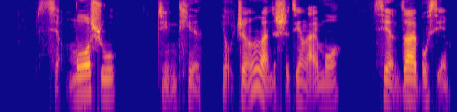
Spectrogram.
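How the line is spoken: Lowered voice. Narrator (Chinese): 墨界压低了声音

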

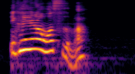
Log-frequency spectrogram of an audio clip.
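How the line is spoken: Stunned, loud. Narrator (Chinese): 刘双双愣住了 朝男子大声道

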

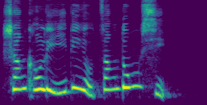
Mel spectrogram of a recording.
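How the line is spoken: Shrill voice. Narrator (Chinese): 镊子尖声说

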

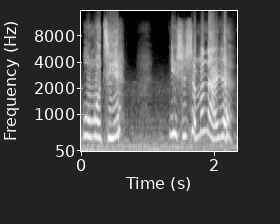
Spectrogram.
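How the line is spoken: Loud shout. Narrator (Chinese): 落日霞大叫

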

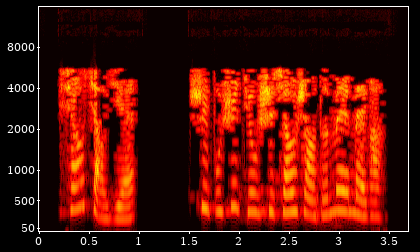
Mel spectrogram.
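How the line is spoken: Quiet, whispering women. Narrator (Chinese): 设计部的女人们三五人一伙凑在一起，小声的说道

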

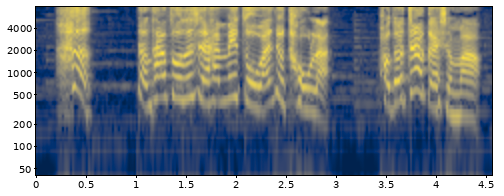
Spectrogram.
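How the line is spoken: Girl scolding loudly. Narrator (Chinese): 一个比男孩年纪稍微大一点的女孩冲着哭泣的小女孩嚷道

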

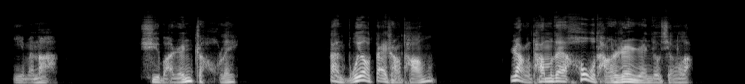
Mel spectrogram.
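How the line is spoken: Quiet. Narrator (Chinese): 县令就小声跟那捕快说

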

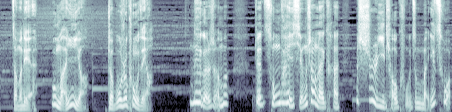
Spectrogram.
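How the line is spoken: Glum question. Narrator (Chinese): 阿巴哭丧着脸问道

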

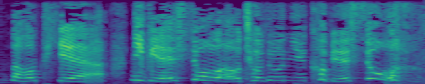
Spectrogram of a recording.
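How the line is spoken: Crying child shouting. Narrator (Chinese): 哭着喊道

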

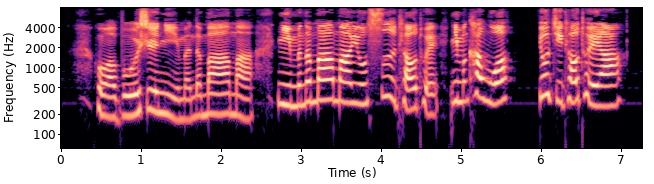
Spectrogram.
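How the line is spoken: Laughing crab. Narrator (Chinese): 螃蟹 笑着说

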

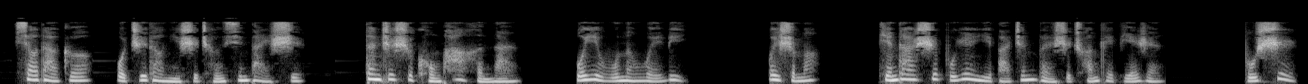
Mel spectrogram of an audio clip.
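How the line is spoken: Calm, detached. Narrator (Chinese): 田灵儿淡淡的说道

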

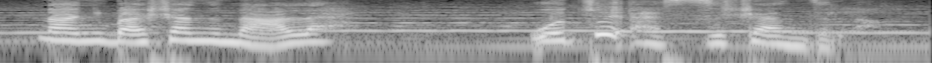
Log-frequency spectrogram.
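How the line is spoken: Laughing. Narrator (Chinese): 晴雯笑着说

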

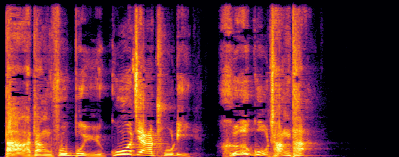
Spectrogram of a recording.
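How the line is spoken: Stern harsh voice. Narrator (Chinese): 一人厉声言曰

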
